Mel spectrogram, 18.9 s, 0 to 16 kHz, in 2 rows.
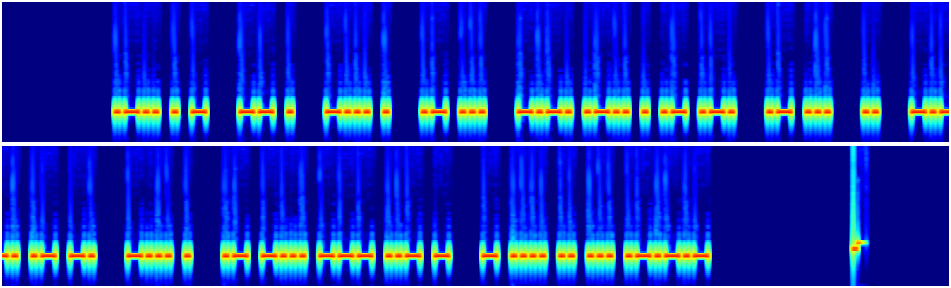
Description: Morse code, heard as a keyed tone, about 25 wpm, 700 Hz. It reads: LET ME BE AS CLEAR AS I CAN BE ABOUT THIS.
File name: practice / 25wpm / Sentences with 9-Word Phrases - 25wpm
